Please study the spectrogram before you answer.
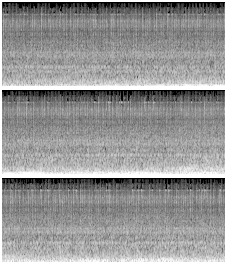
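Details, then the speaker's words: Toyota Revo, idling with AC on before repair: a deep steady drone with faint rough churning from the AC compressor. The mechanic says compressors often get noisy when dried out of oil and that adding oil usually cures it; the cause is unconfirmed here. "Minsan marami na tayong nagamot nito kulang sa langis. nawawala yang ingay na yan"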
